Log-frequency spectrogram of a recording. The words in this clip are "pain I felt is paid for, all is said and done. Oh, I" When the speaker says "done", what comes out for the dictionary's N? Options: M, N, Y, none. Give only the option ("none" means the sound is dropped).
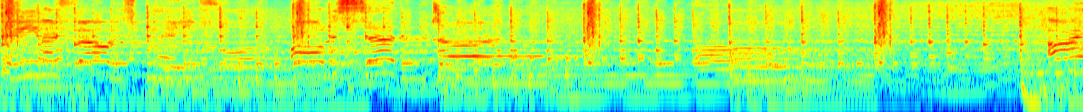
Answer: none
